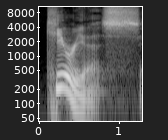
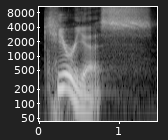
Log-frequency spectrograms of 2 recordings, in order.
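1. O final é um som 'uhs' curto e reduzido. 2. O final é um som 'uhs' curto e reduzido.

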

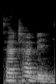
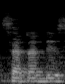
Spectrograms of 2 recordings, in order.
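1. t ধ্বনিটি নিঃশ্বাসযুক্ত, আকাঙ্ক্ষিত। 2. t ধ্বনিটি সাধারণ, অনাকাঙ্ক্ষিত। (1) "এটার উচ্চারণ হবে কি স্যাটারডে" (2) "আমরা এমনি সচরাচর যেভাবে উচ্চারণ করি"

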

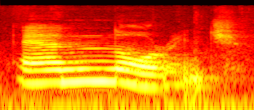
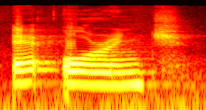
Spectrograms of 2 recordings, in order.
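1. Звук n плавно связывает с orange. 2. Два гласных встречаются без связующего согласного. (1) "Мы можем теперь сделать связку, такой линк" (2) "Говорить будет неудобно"

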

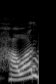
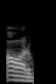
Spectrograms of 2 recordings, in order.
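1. शब्द की शुरुआत सुनाई देने वाली h ध्वनि से होती है। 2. शब्द सीधे एक स्वर ध्वनि से शुरू होता है। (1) "तो हम इसको हावर बोलते हैं क्या? नहीं" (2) "हम क्या बोलते हैं? आर बोलते हैं"

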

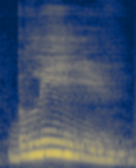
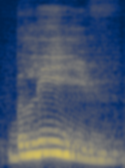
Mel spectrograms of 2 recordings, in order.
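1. Vurgu ikinci heceye düşer. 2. Vurgu ikinci heceye düşer.

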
